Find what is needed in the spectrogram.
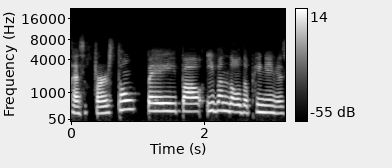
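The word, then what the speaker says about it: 背包: So we pronounce it first tone.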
